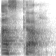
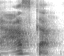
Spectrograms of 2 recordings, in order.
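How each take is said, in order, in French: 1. Le mot commence par une voyelle ouverte simple. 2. Le mot commence par un son guttural, qui ressemble à un bêlement. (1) "c'est pas askar" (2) "comme le bêlement du mouton"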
